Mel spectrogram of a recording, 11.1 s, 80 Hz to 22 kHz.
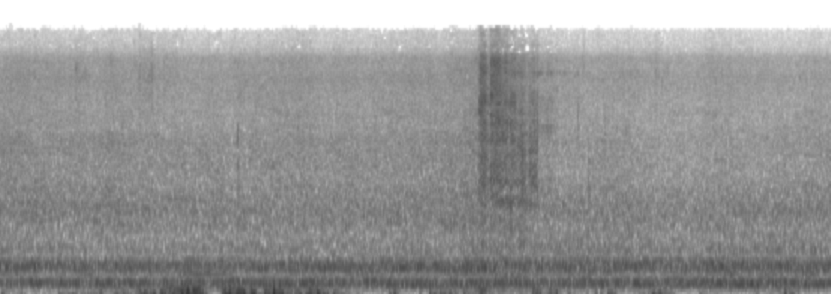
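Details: Honey bee colony from a nuc installed about a month before, during a hive inspection on 8 July 2020: a continuous droning buzz with rumbling, handling-like low noise and a brief hiss near the middle.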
